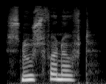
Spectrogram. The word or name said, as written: snusfornuft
